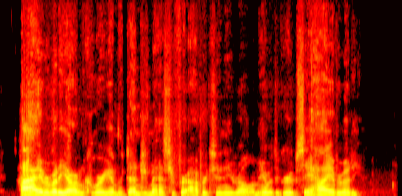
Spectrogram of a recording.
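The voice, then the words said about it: Voice sounds unwell, below normal. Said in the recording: “my voice is not the greatest today. I'm a bit under the weather.”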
